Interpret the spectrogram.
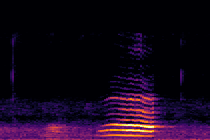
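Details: Kea at a zoo giving one loud, harmonic screech of about half a second that slides slightly downward, preceded by a fainter, softer call; low background hum throughout.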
